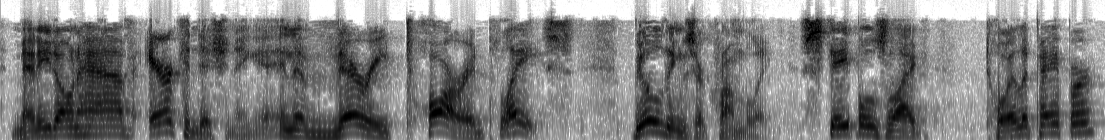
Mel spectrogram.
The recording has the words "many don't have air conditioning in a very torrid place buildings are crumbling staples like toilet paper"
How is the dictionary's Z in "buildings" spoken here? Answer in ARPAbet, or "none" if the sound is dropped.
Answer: Z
